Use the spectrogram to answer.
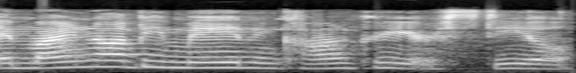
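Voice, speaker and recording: A woman talks in a plain, everyday voice. Her pace is moderate. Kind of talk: slam poetry performance.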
